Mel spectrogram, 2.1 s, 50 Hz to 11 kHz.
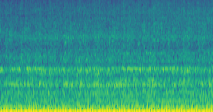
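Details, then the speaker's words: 1966 Ford F100, warming up before compression test, after new points, condenser, plugs, wires, cap and rotor: deep lumpy idle with lopsided exhaust beat; dead cylinder. "this truck was owned by my cousin for many years, and allegedly it has a bad cylinder. However, no one's ever checked it, so we're going to find out today. Sounds like it has a bad cylinder."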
